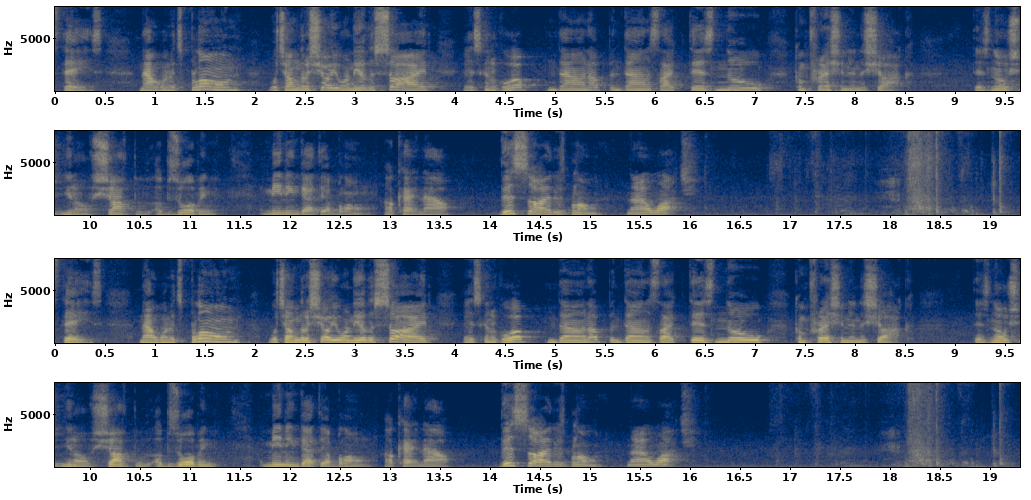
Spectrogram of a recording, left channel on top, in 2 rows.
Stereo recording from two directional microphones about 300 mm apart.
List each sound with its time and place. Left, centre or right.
0.1 s speech: centre
12.9 s a man's voice: left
